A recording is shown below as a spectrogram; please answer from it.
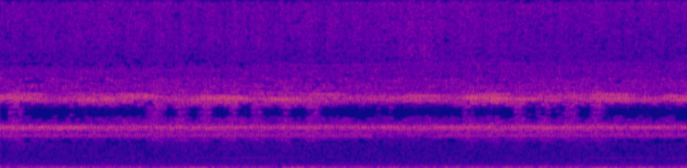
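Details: Night-time cricket chorus, a continuous shrill ringing in stacked high tones with slight rapid pulsing, never pausing, against a dull low background hum.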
